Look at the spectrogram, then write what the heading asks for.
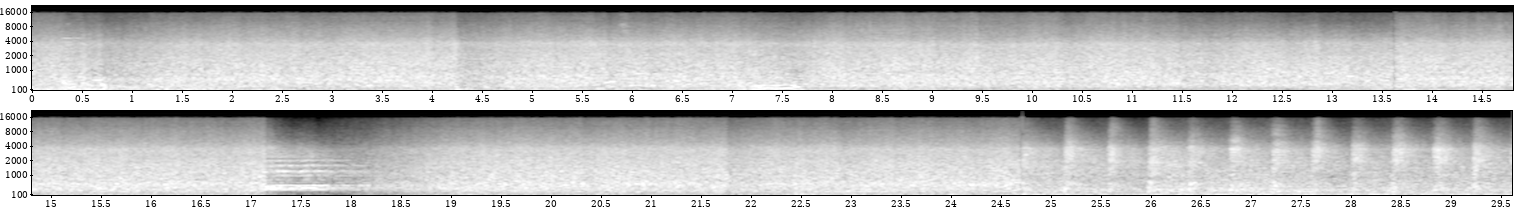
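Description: Steady rumble and rattle of a narrow-gauge steam train heard from an open passenger car, dipping briefly just past the middle. Over the last few seconds a regular beat of clicks comes through, about two or three a second, from the wheels on the rails.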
